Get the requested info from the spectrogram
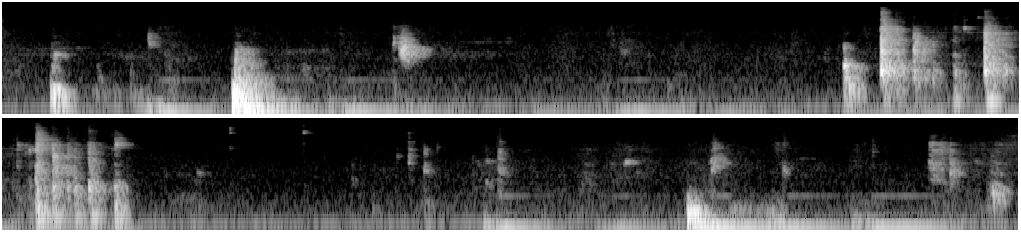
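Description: Scattered light knocks, taps and rustles of a person handling things at a desk, then getting up and moving away, with a low rumble of movement in the room.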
